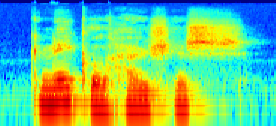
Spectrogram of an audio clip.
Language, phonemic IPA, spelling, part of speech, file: Dutch, /ˈknekəlˌhœyʃəs/, knekelhuisjes, noun, Nl-knekelhuisjes.ogg
- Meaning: plural of knekelhuisje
